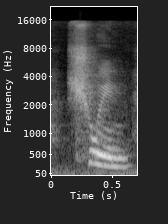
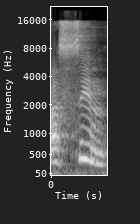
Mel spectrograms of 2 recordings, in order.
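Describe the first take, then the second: First: "shwin" drawn out with sh; correct sound "shwin". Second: "sin" with a plain s; wrong sound "sin". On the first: Teacher gives the right letter sound, "shwin" with sh. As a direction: say "shwin" slowly with rounded sh. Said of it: "tapi suara shwin". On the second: Teacher contrasts two Arabic letters, "sin" with plain s. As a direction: say "sin" without any sh. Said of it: "Jangan seperti suara sin". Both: Shown as a demonstration.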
